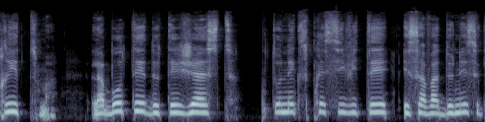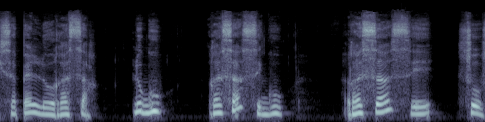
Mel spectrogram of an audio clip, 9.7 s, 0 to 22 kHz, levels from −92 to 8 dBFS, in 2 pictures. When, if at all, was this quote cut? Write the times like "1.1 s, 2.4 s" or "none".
2.7 s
